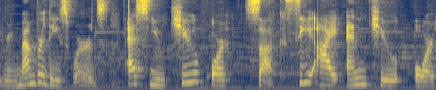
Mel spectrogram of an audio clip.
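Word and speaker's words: suq: help you really remember these words s-u-q or suck c-i-n-q or sync q a j a q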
